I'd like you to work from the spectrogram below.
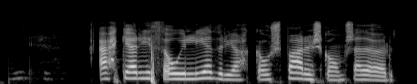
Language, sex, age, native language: Icelandic, female, 12, Icelandic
